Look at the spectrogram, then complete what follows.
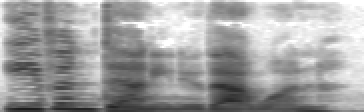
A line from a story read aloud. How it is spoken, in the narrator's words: he sighed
